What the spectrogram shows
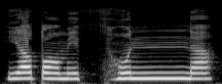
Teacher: حرف الثا کی ادائیگی زبان کے سر اور اوپر والے دانتوں کے اندرونی کناروں سے ہے. کیونکہ تھا ساکن ہے تو ہمیں تھا کو ہمزے سے پڑھنا ہے اور ہمزے کا معنی ہے حرف کی آواز ایسے کمزور ہو کہ اس میں پستی پائی جائے.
